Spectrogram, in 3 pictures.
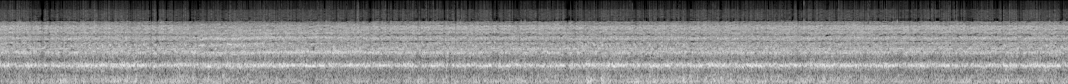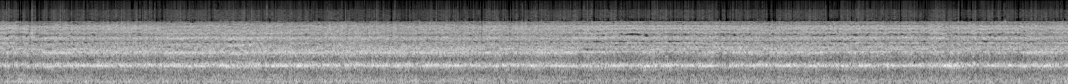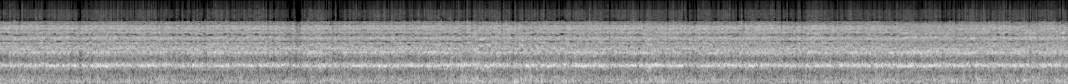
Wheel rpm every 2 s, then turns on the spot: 230, 230, 230, 230, 230, 230, 230, 230, 230, 230, 230, 230, 230, 240, 230, 230.
none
